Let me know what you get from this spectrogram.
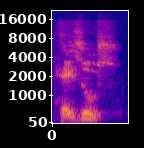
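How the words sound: The name starts with an H sound. This is how Latin speakers say it. "Latin speaking people pronounce it this way"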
